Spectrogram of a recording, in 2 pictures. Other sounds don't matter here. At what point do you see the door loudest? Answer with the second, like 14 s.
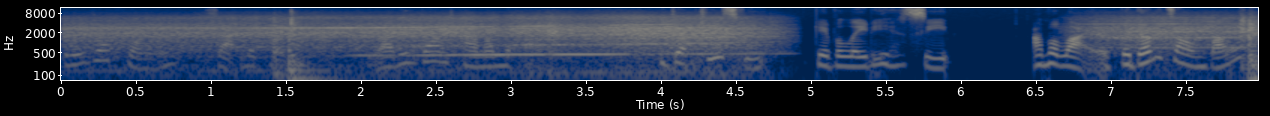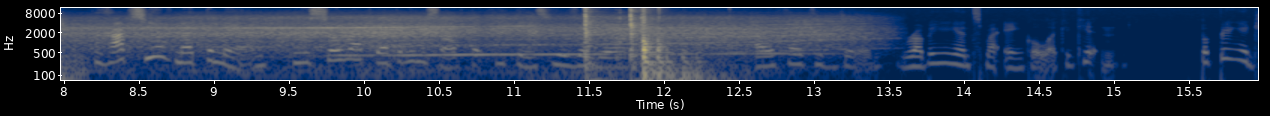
12 s.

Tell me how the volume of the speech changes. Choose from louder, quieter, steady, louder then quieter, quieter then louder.
louder then quieter.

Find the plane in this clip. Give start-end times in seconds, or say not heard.
0.0-4.9, 6.7-13.6.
